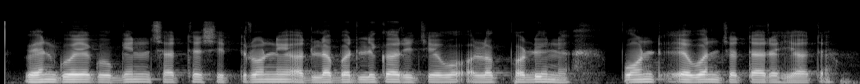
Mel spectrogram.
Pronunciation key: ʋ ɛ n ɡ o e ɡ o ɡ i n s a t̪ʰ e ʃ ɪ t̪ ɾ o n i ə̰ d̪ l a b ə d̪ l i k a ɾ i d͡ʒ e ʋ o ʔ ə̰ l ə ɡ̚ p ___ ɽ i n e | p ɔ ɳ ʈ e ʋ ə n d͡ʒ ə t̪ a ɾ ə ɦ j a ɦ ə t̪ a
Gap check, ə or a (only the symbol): ə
